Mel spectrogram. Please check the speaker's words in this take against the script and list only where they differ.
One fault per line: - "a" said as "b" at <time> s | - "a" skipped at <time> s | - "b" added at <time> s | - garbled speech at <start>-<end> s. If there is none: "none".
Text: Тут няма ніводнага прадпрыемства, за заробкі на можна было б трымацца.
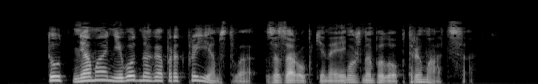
none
